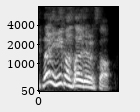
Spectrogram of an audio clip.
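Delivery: 笑いながら. Real, not acted. つまみ食いに笑いながら突っ込む.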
